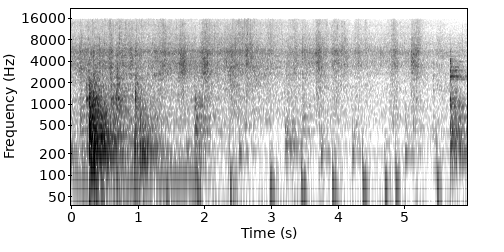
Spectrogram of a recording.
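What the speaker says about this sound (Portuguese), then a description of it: "Vou deixar o tomate dar uma fritadinha, soltar um pouquinho de água" Tomatoes sizzle and fry in a pan for an empanada filling, a steady close crackle with a few stirring scrapes and a sharp utensil knock near the end, no talking.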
